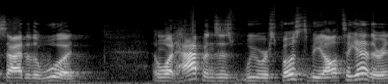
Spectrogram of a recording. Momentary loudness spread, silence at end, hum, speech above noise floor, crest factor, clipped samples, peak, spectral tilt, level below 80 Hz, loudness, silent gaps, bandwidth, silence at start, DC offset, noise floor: 12 LU; 0 s; none; 27 dB; 18 dB; under 0.1%; 0 dBFS; -3.5 dB/octave; -50 dBFS; -18 LUFS; none; 16 kHz; 0 s; under 0.1%; -45 dBFS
